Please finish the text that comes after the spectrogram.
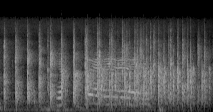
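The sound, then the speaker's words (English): A small group of jurors claps in a quick, steady rhythm while several voices cheer and shout over the applause, right after reaching a guilty verdict of aggravated murder; lively throughout. “Right after the cheering, one of them breaks down crying.”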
